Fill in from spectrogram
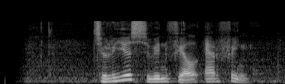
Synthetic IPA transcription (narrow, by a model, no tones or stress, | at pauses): d̥ʒ̥uliʊswɪnfɪlɛrfɪŋ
